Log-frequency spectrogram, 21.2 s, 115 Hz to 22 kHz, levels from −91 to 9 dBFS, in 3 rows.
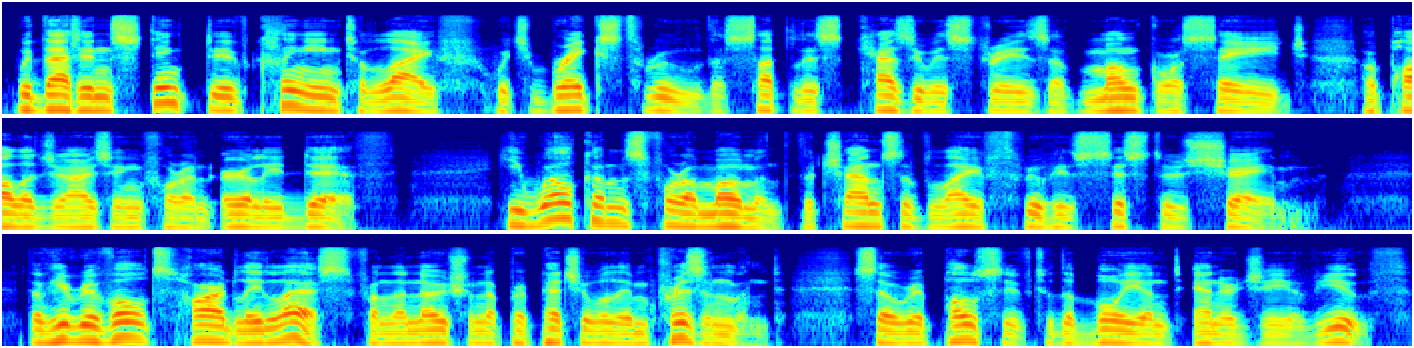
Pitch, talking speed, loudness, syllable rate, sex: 115 Hz, 150 wpm, -20 LUFS, 4.4 syllables/s, male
